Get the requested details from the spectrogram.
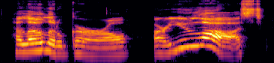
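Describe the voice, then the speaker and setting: On a very clean recording with a silent background, a woman puts on a character voice at a medium pitch and a very slow pace. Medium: read story.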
